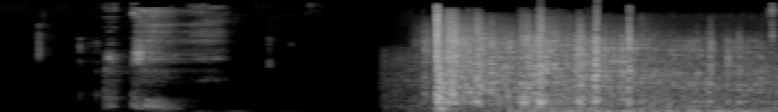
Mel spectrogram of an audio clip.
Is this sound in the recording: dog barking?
no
